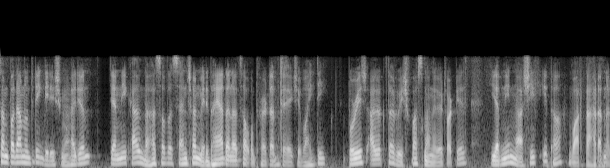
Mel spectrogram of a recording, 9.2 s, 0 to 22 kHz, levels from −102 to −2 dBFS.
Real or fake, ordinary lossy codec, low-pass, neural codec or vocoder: fake; none; 5.4 kHz; codec, 16 kHz, 0.5 kbps, X-Codec, HuBERT features, trained on balanced general audio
